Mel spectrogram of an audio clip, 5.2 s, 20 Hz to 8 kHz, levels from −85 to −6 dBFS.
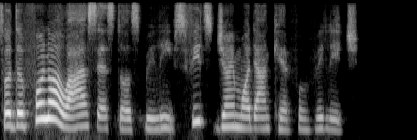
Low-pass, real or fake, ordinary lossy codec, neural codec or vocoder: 7.2 kHz; fake; none; codec, 16 kHz, 0.5 kbps, X-Codec, HuBERT features, trained on LibriSpeech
